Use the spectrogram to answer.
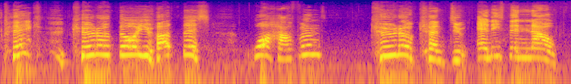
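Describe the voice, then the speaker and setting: A woman's voice: a little slow, sharp tone. A woman voicing a volatile, foul-mouthed teenage boy in a video game, who talks about himself in the third person and mocks and screams at others. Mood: sulking mockery. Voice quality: shrill, screaming.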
